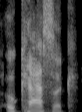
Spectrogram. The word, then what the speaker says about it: Ocasek: His name is actually pronounced Ocasek. – Seriously? – I didn't know that. – Yeah. On the Rock and Roll Hall of Fame induction, he said 99% of people call him Ocasek, but it's Ocasek.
